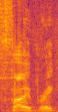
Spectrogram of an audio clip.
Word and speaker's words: faux: cost um stamp concrete which is called fob the trade name is FOB and that's spelled faux which is a French word for false false brick from CCI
